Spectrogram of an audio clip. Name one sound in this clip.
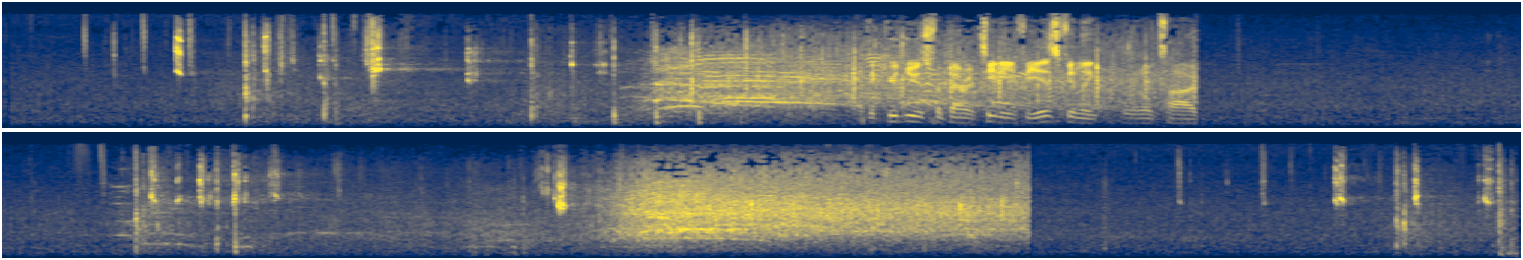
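A tennis ball is struck sharply with a racket.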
